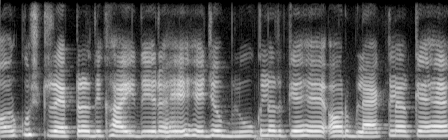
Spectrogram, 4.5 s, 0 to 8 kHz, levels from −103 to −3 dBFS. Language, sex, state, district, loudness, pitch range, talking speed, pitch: Hindi, female, Odisha, Nuapada, -16 LUFS, 260-270 Hz, 225 wpm, 265 Hz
